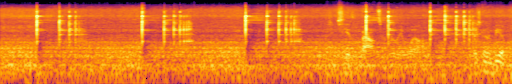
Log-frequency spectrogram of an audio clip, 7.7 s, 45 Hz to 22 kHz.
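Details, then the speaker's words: Vevor 110 lb (50 kg) single-horn cast steel anvil with heat-treated face, light tap letting the hammer rebound off the surface; bright ringing pings, each followed by a quick rattle of rebounds, hard face with good rebound. "So I'm giving it a light tap, and I'm just letting it reflex off the surface."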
